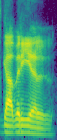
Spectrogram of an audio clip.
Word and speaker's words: Gabriel: Which syllable did I get wrong? Do it again. Gabriel. The brill. I'll never get that part. It's not Gabriel. It's Gabriel. Gabriel.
